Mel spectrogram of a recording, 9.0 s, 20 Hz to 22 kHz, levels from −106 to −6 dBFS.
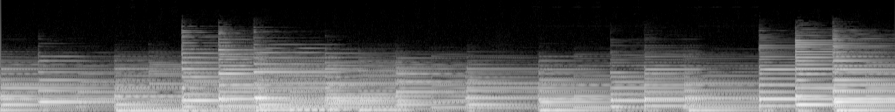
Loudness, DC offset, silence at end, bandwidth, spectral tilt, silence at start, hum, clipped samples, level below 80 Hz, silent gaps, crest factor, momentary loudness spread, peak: -22 LUFS; under 0.1%; 0 s; 7.2 kHz; -9 dB/octave; 0 s; none; under 0.1%; -36 dBFS; none; 18 dB; 11 LU; -2 dBFS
